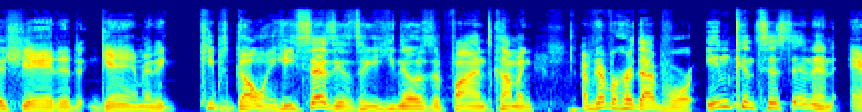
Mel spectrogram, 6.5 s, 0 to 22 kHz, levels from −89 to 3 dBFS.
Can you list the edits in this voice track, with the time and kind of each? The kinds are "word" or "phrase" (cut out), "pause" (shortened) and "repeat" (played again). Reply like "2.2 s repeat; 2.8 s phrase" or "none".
none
